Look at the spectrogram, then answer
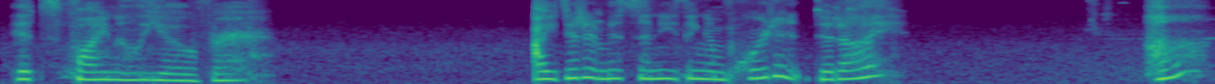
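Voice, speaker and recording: A woman playing a shy, earnest young female painter in an anime-style video game, gentle-hearted and sincere. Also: sits high, expressive, a little slow. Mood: relieved, grateful. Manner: soft-hearted, earnest, hesitant when flustered. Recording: music behind the voice. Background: game soundtrack music.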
